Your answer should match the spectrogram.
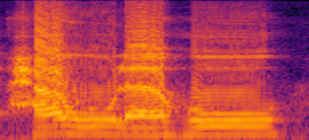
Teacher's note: ada mad silah qasirah yaitu panjang madnya dibaca dengan 2 harakat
